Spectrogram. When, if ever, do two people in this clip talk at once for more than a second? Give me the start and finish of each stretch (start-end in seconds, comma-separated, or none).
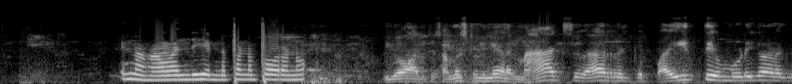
none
